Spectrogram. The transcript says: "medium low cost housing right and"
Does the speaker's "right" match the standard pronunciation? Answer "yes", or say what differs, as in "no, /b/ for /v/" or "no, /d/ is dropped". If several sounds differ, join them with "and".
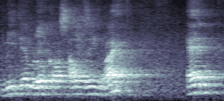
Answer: no, /w/ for /ɹ/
